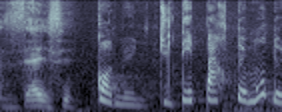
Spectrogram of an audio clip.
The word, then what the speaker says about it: Zè: Aujourd'hui, Zé a pu bénéficier de quelques kilomètres de voies bitumées. Aïzé, c'est les Blancs qui ont changé la prononciation Aïzé à Zé.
